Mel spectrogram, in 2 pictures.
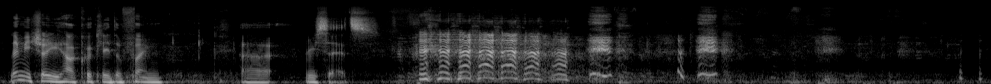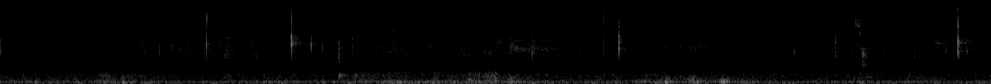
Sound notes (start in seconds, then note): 4.0 laughter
